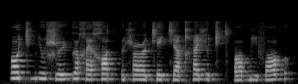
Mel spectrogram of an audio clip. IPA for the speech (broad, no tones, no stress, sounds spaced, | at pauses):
ɔ c b i u̯ ɕ ɵ y̯ ɡ ɵ χ e χ ɔ t͡sʼ ɵ ç ʕ ɵ c e c i qʰ i ç ɔ c t͡sʼ ɔ ɓ i f ɔ ɡ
